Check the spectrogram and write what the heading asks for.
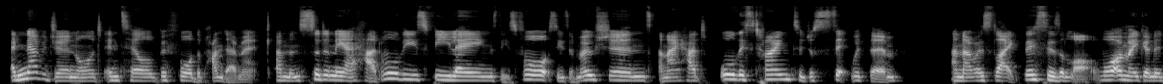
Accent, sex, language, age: British, female, English, 20-39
